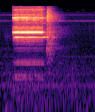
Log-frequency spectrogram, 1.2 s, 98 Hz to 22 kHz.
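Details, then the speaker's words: CO2 laser firing during a second resurfacing pass on a deep chickenpox scar on the forehead: a short high-pitched buzz under half a second, then a brief hiss as the laser stamps and heats the skin. "we're going to go ahead and retreat the same area with the laser just like a stamp the laser heats areas of the skin"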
